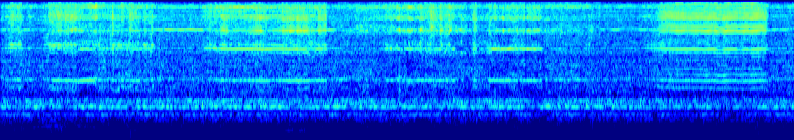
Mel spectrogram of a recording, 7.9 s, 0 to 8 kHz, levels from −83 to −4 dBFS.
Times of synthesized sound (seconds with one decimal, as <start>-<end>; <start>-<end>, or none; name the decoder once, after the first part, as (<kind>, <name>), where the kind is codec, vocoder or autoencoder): 0.5-1.2 (codec, DAC); 3.4-6.0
